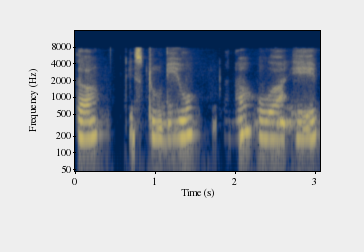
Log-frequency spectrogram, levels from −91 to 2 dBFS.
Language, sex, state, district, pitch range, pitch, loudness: Hindi, female, Madhya Pradesh, Bhopal, 180-210 Hz, 190 Hz, -23 LUFS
